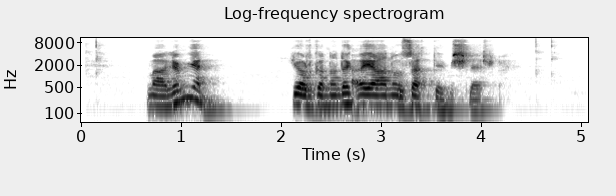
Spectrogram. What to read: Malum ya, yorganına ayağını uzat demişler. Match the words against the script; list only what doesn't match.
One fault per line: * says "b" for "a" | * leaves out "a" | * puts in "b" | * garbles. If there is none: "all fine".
all fine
